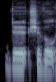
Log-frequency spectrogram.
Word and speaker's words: 2CV: CV Charleston by wellie 2 CV is pronounced as de Cho in French and at the same time the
